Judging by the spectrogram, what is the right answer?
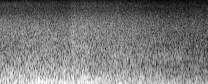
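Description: Ocean surf at high tide on Coconut Wells beach north of Broome, a steady broadband wash of breaking waves with wind noise, continuous and fairly loud with no voices.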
